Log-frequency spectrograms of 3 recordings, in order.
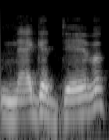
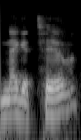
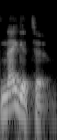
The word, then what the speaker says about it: negative: sang a lot and it's not negative with like a d it's negative with a t so you want to pronounce that so it's negative not negative with like a d it's negative all right so guys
